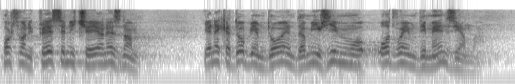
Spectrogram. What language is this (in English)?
Croatian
